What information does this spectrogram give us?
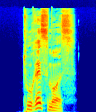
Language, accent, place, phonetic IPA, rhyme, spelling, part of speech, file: German, Germany, Berlin, [tuˈʁɪsmʊs], -ɪsmʊs, Tourismus, noun, De-Tourismus.ogg
- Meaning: tourism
